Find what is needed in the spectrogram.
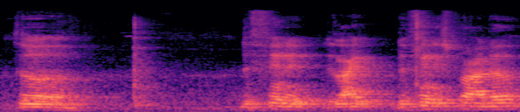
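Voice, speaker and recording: Over noticeable background noise and audible room echo, a man talks at a moderate pace in a fairly low pitch. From South Carolina, small country town. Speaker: rapper. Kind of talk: interview. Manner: halting, repeats words.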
